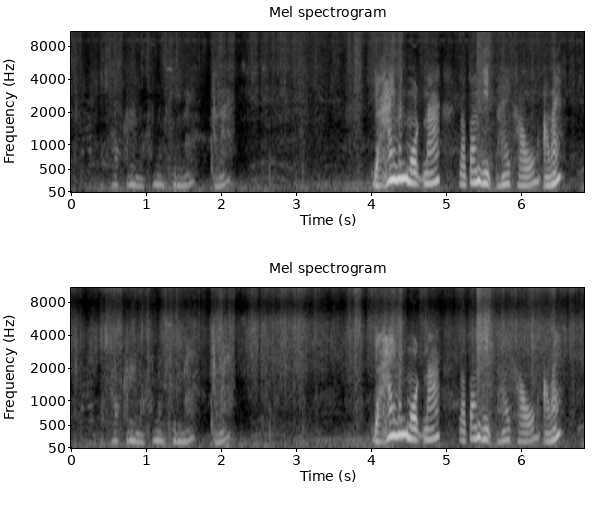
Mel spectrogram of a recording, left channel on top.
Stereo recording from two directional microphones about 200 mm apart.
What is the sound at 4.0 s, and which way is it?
Speech, 25° left (ahead or behind).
